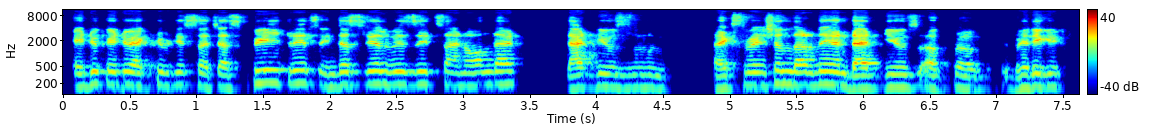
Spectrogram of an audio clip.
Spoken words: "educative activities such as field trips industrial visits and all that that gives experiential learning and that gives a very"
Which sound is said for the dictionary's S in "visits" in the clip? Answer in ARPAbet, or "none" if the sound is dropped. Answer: S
